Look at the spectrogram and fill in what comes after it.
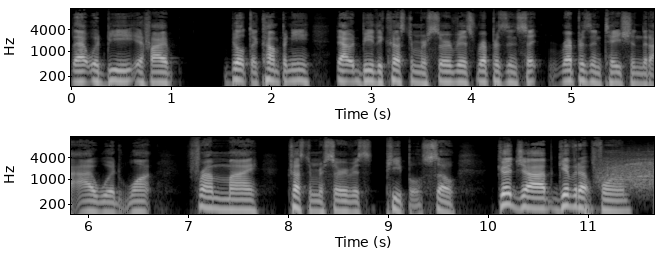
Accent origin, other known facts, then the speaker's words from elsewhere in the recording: United States; I'm an American.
